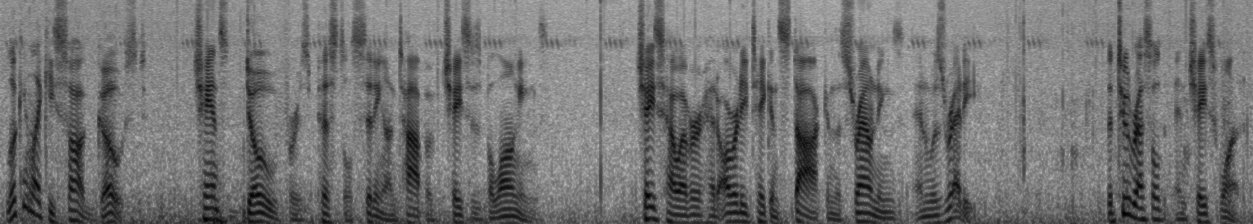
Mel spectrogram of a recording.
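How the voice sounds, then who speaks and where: A man's voice: lowish voice, sing-song, moderate pace, vocal fry, sharp tone, a little hiss or hum. A man narrating a scripted old-time western radio drama with dramatic storytelling delivery.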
